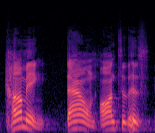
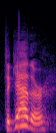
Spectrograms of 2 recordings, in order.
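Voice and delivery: ordinary delivery

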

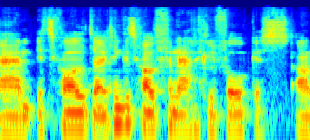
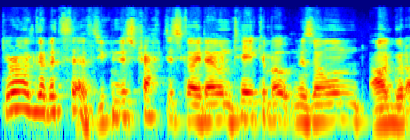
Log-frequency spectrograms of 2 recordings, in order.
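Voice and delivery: breezy assurance; 7 semitones higher than usual. Retold or imitated. DM recalls his expectation.

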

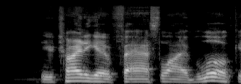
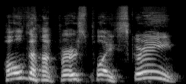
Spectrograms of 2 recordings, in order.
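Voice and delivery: mock play call; 9 semitones higher, 6 dB louder, slower than usual.

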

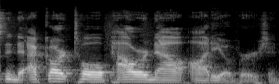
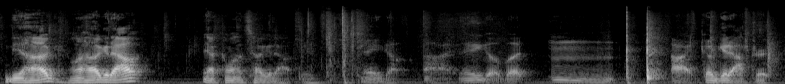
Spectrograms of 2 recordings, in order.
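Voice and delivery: gentle; 8 semitones lower, 6 dB quieter, faster than usual. Real, not acted. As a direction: soothe him kindly. Soothing the kid after scolding.

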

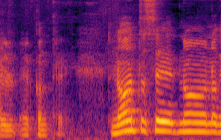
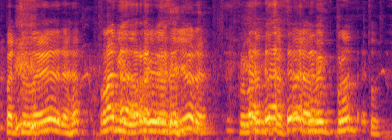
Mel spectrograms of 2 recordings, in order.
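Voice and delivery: loud, higher call, breaking into laughter; mock lady calling out; 5 semitones higher, 8 dB louder than usual. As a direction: yell for him through giggles like a frantic cook. Acting out a lady calling Pancho. (llamada fingida a gritos, entre risas)

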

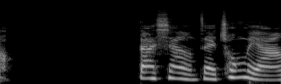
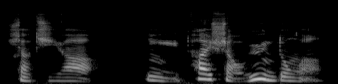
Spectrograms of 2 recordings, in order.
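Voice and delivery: lower, gentle dad voice; father's voice; 7 semitones lower, 3 dB quieter than usual. A narrator's reading. Dad tells Xiaoqi she exercises too little, lower fatherly voice. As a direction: speak as a kind father advising. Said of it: "爸爸说".

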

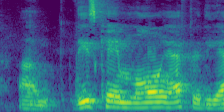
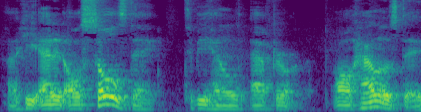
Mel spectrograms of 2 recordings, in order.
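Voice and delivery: ordinary delivery

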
